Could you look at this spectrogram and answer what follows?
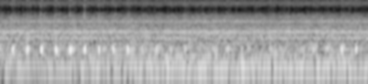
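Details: Lathe turning a racing pulley, centre hole drilled slightly off so the face is off-centre: sharp regular ticks about four times a second over motor hum as the tool catches only part of each turn, an interrupted cut.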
